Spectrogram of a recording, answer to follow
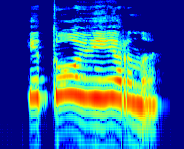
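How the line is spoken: Sighing. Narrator (Russian): вздохнул

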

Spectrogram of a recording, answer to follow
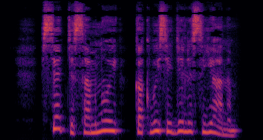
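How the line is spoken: Timid boyish whisper. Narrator (Russian): шепчет он робко, как мальчик

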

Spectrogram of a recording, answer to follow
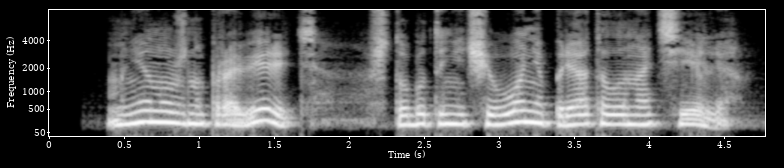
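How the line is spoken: Lazy. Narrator (Russian): лениво сообщил ей Дон Диего

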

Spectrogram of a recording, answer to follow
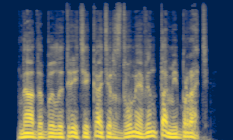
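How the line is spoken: Angry. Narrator (Russian): зло сказал Туман

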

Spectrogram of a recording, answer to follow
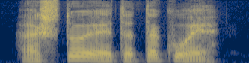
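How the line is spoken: Quiet question. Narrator (Russian): тихо спросил

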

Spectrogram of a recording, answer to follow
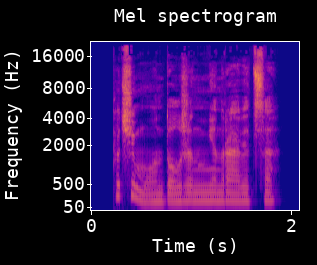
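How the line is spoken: Scornful snort. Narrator (Russian): фыркнула она

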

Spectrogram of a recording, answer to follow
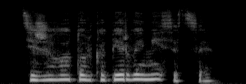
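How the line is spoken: Barely audible whisper. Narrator (Russian): почти неслышно шепнула я

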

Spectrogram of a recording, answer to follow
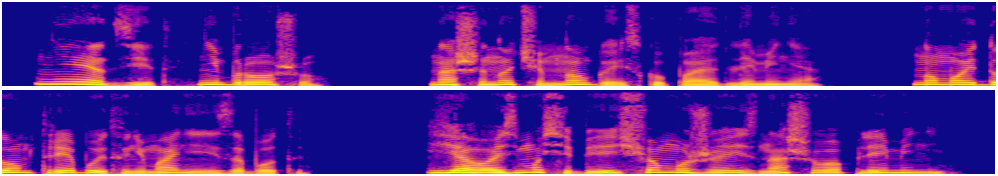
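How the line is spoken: Gentle. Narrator (Russian): мягко сказала Лисана

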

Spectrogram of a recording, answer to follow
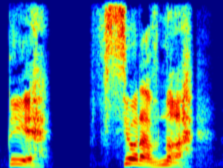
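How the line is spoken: Forced out, spitting blood. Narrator (Russian): Плюясь кровью, выдавил

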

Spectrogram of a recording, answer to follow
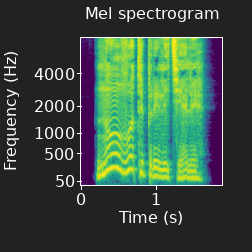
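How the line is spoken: Breathy exhale. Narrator (Russian): Любочка выдохнула

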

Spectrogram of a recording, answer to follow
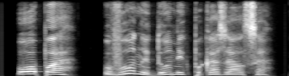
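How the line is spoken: Exclamation. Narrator (Russian): воскликнул Никита

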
